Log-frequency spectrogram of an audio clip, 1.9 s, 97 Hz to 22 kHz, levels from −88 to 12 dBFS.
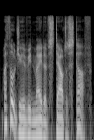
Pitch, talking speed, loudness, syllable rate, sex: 115 Hz, 285 wpm, -17 LUFS, 5.7 syllables/s, male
